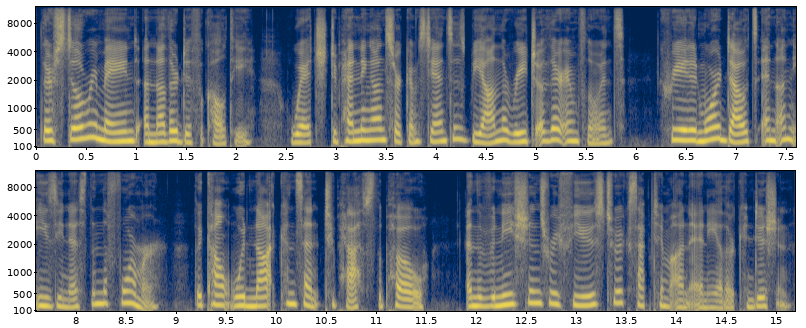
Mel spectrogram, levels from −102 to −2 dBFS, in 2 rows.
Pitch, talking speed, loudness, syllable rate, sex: 220 Hz, 170 wpm, -18 LUFS, 5.3 syllables/s, female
